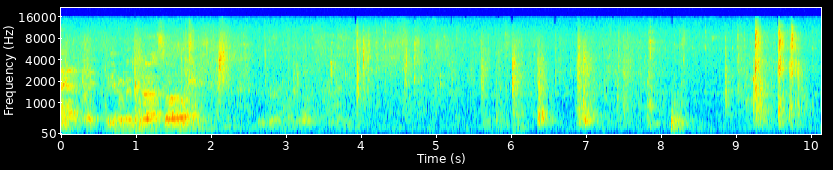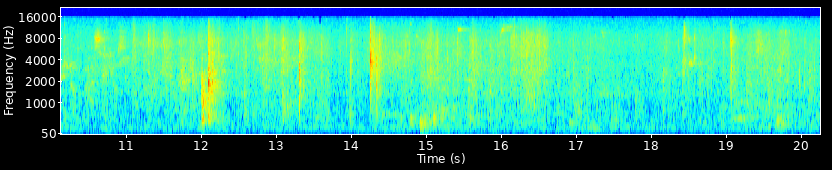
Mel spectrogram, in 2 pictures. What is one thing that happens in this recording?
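A woman speaks to an audience in an echoing room.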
